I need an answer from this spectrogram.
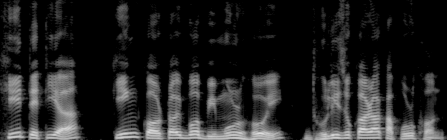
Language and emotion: Assamese, neutral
